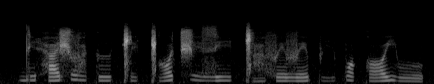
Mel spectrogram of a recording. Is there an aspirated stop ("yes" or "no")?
no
